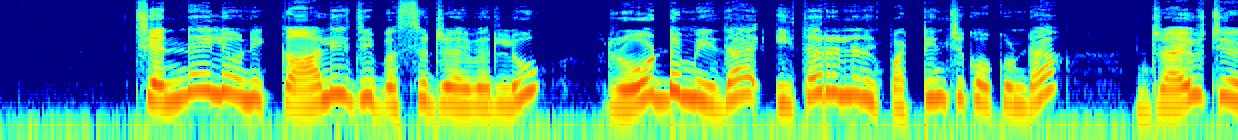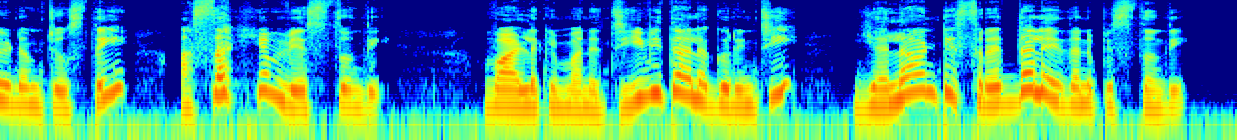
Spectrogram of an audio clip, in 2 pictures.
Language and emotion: Telugu, disgusted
